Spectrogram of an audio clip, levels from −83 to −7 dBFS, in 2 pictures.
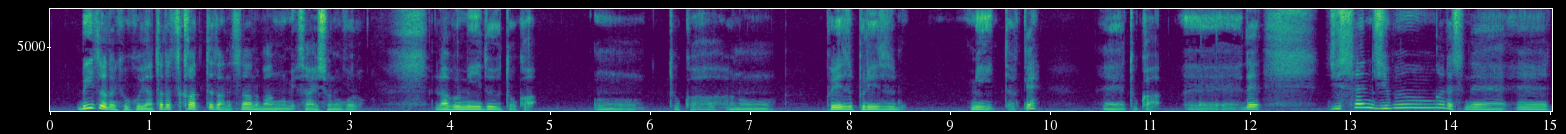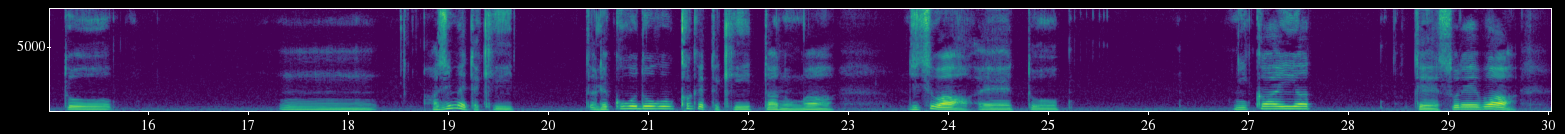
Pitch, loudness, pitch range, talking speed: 115 Hz, -24 LUFS, 100-130 Hz, 215 characters per minute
